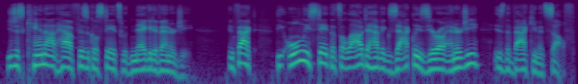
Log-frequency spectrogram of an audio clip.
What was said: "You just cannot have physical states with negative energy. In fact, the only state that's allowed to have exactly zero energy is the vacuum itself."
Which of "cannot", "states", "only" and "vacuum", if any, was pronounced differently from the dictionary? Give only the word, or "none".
none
